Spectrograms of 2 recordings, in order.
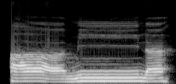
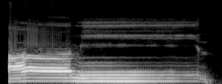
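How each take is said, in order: First: The final letter is pronounced with a vowel. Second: The word ends on a bare, unvoweled consonant. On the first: The reading continues without stopping. "ini kan hidup nih hurufnya, berharokat fathah" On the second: The reader stops at this word. "huruf nunnya menjadi sukun karena dia waqaf atau berhenti"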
